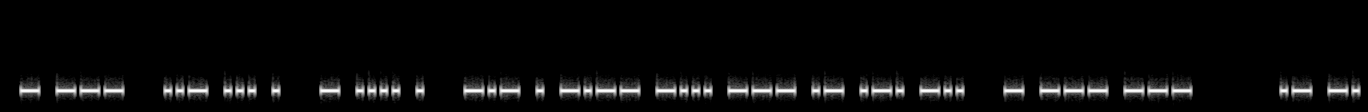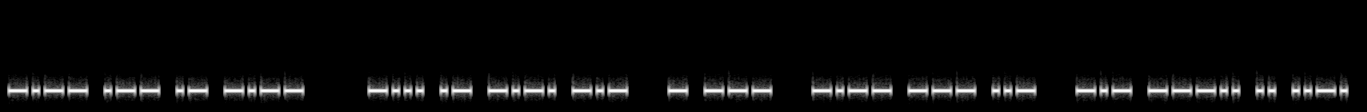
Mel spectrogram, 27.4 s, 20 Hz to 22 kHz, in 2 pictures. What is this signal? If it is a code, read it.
Morse code, heard as a keyed tone, about 20 wpm, 780 Hz. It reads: TO USE THE KEYBOARD TOO ANYWAY BACK TO YOU K8IF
